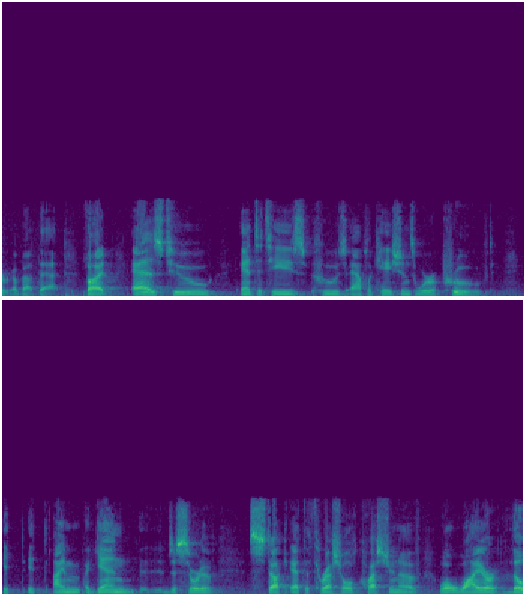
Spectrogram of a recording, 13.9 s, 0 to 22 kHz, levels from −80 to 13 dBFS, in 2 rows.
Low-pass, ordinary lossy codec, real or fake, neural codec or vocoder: 7.2 kHz; MP3, 48 kbps; real; none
